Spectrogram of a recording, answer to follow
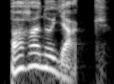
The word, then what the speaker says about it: paranoïaque: Paranoïaque. Okay, remember, Q-U-E, k, ac. Paranoïaque.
